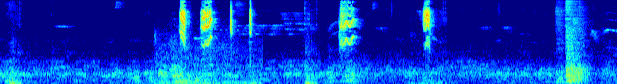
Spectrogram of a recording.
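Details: A female double-collared seedeater calls with short, sharp high chips, a quick cluster of four, then single notes spaced a second or two apart, over a faint low hum.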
